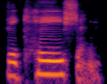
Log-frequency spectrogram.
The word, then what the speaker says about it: vacation: on the stress so where's the stress in vacation vacation vacation right or yes second the second syllable can you show me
